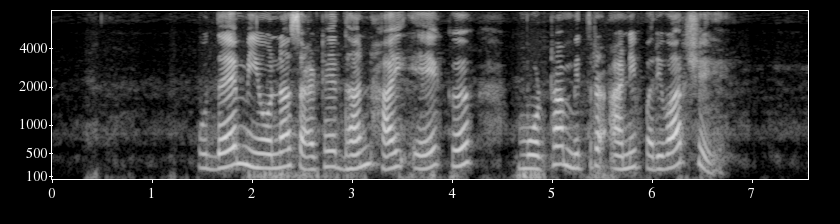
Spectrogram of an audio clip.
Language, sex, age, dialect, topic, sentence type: Marathi, female, 51-55, Northern Konkan, banking, statement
